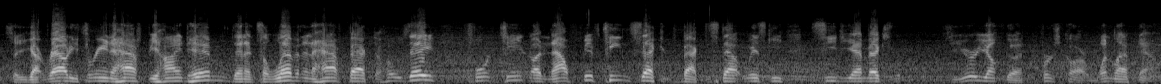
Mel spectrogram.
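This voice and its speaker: A man gives casual race color commentary in a slightly high voice, stopping and restarting as he checks the running order. Clear background noise runs under his voice. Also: expressive. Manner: rambling, halting, many "uh"s and restarts. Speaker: sim racing co-commentator.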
